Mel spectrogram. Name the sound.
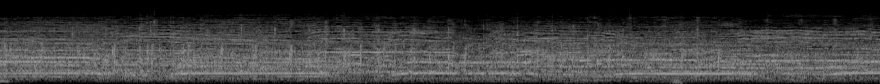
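crowd booing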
